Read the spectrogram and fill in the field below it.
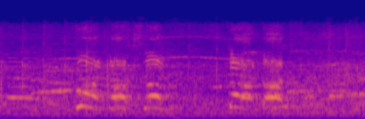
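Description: A crowd cheers and whistles in a large hall.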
